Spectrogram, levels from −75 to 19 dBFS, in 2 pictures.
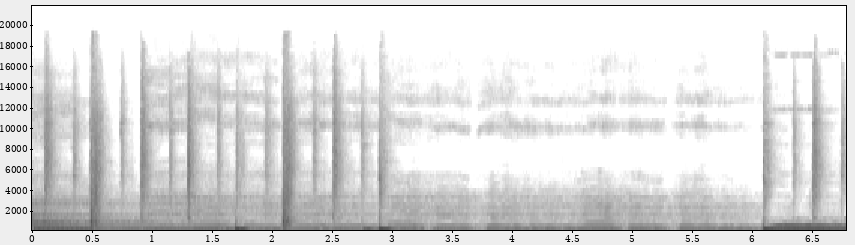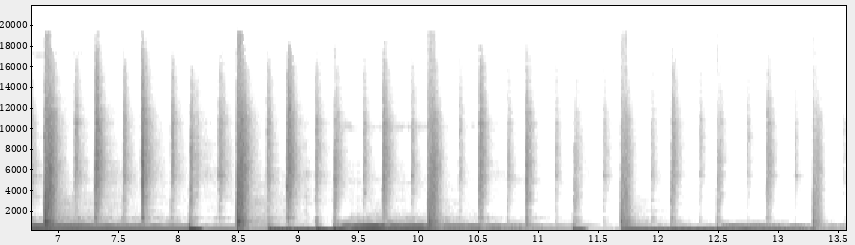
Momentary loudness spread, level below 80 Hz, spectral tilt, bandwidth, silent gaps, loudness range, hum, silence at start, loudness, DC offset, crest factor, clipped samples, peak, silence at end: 14 LU; -22 dBFS; -5 dB/octave; 18.5 kHz; none; 8 LU; none; 0 s; -22 LUFS; under 0.1%; 18 dB; under 0.1%; -2 dBFS; 0.2 s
